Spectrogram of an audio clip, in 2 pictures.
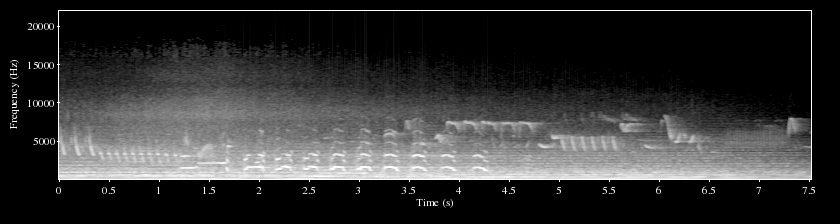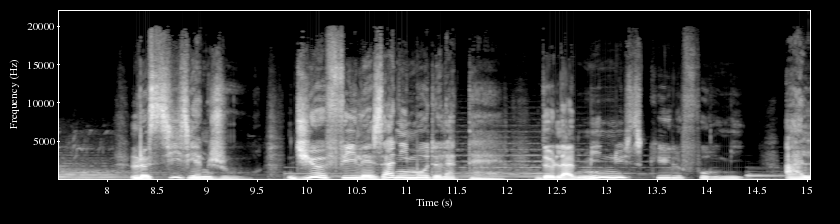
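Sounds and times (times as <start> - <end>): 
constant low drone: 0.0 - 8.2
birds calling in the sky with goose-like honks: 0.0 - 8.3
speech: 8.3 - 15.0.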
